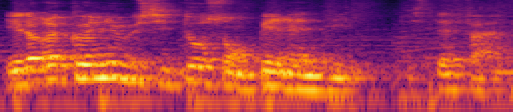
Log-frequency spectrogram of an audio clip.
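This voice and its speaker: Man, game host reading a silly story, animated, echoey room, faint music. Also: mid-range voice, brisk. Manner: laughs and shouts often while reading. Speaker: host reading a mad lib. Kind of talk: casual comedic game reading.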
